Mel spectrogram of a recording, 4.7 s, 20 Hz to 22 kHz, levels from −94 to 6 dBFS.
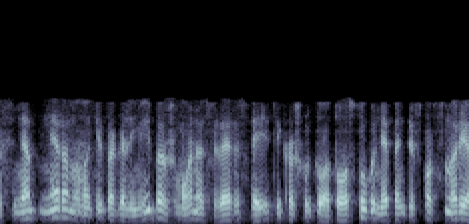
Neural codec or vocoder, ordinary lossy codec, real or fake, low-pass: codec, 16 kHz, 4 kbps, FunCodec, trained on LibriTTS, 50 frames a second; MP3, 32 kbps; fake; 3.6 kHz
